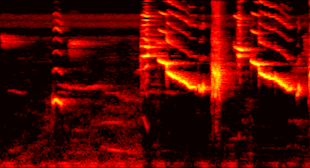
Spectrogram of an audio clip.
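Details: Oriental magpie-robin, mintal type, in combative song with coarse mimicked fills: a few quiet notes, then long, loud, downward-sweeping whistles broken by a harsh noisy burst.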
